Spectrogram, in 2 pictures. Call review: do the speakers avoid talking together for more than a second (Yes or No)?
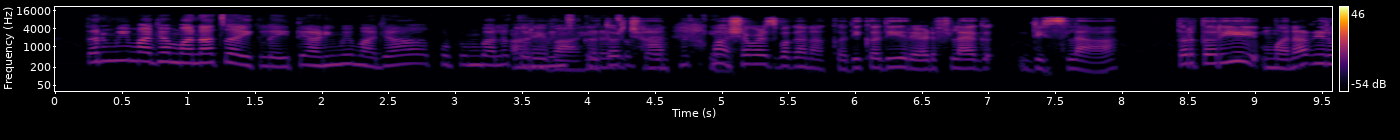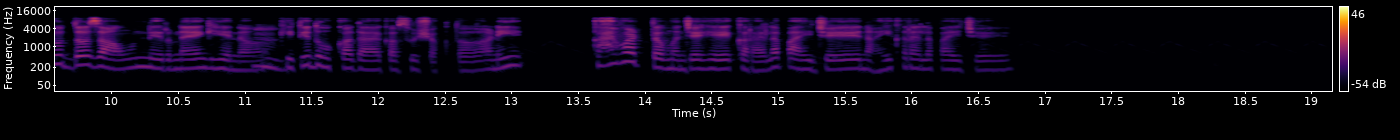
No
